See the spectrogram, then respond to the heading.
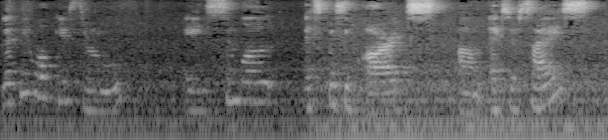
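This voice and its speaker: A woman with a Filipino accent giving an instructional radio lesson to students, speaking in deliberate short phrases and guiding them with direct instructions. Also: lowish voice, expressive, background noise. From Philippines. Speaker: teacher hosting a school-on-the-air radio lesson.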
